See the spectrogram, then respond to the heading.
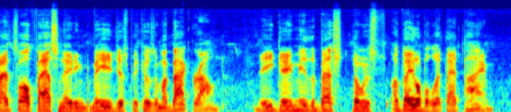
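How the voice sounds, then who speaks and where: The speaker has a Midwestern American accent. The pace is moderate. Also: man, fairly high pitch for a man. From Michigan. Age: 70s. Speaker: amputee, retired draft horse owner. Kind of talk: testimonial interview answer.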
